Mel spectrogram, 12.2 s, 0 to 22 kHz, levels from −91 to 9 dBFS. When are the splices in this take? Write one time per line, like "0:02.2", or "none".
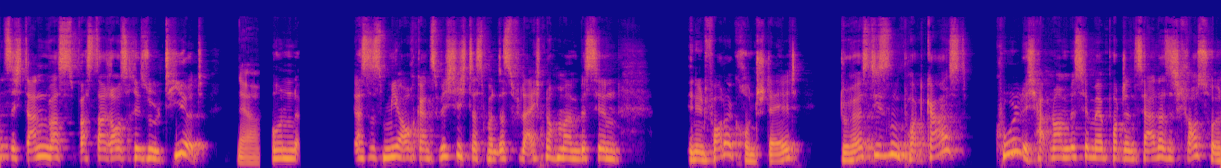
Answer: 0:02.6
0:08.3
0:09.9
